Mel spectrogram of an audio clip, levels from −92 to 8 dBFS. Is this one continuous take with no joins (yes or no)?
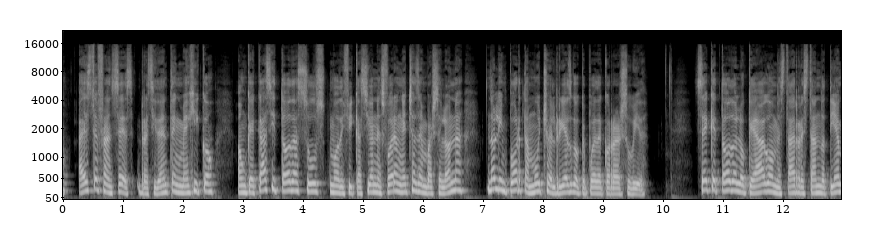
yes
